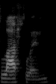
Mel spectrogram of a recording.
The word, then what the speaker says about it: Laughlin: mentioned uh uh what is that how I pronounced the Laughlin so now I know it's Laughlin uh thanks for uh pointing that out I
